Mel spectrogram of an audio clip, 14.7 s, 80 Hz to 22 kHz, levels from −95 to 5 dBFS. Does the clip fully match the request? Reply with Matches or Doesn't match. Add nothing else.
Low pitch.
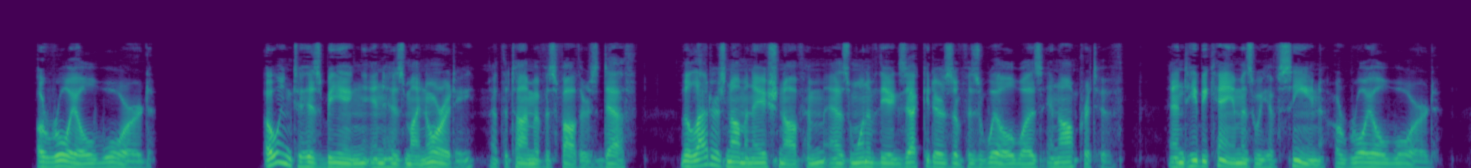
Matches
